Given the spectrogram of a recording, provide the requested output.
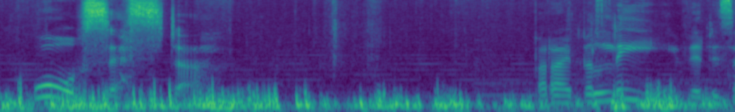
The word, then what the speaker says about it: Worcester: Now Worcester is spelled Worcester, but I believe it is actually pronounced Worcester.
